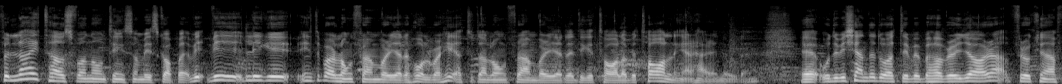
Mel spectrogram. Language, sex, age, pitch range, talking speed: Swedish, male, 20-39, 105-140 Hz, 235 wpm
